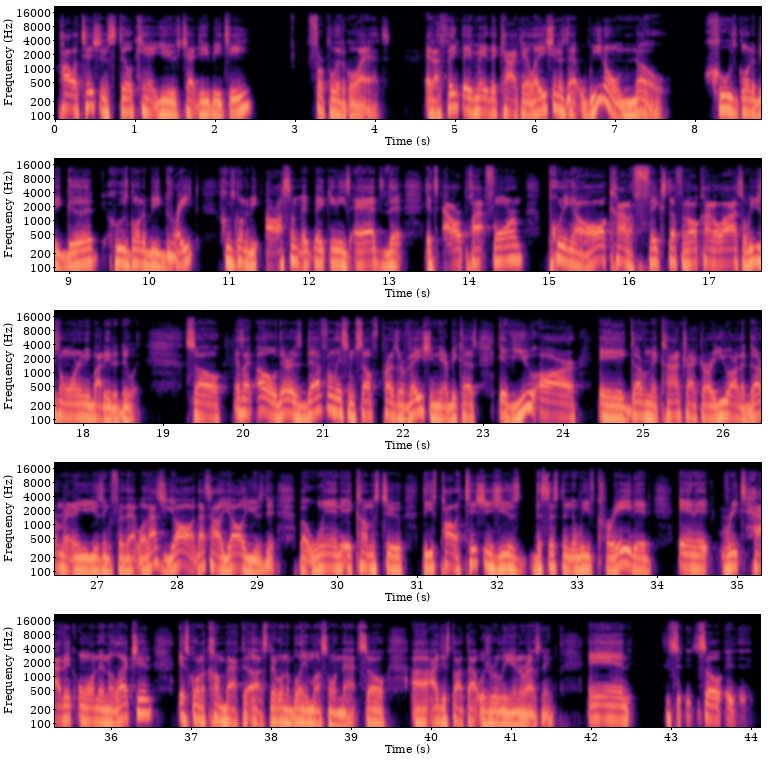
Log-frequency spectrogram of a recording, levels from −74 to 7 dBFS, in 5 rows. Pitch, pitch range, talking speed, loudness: 115 Hz, 100-125 Hz, 200 wpm, -16 LUFS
